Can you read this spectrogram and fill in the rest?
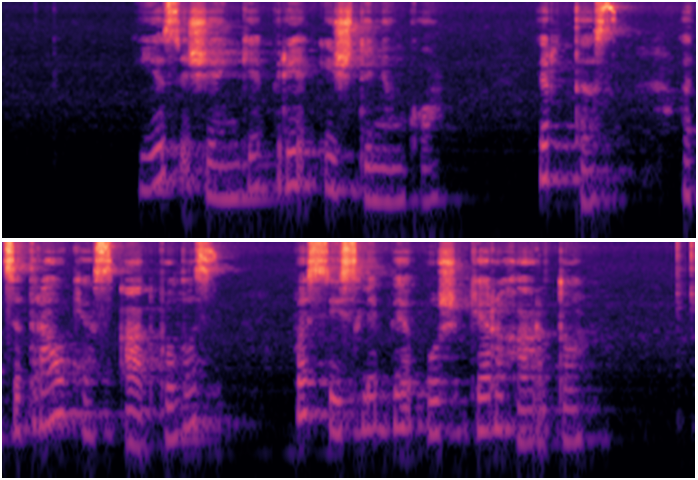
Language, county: Lithuanian, Panevėžys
